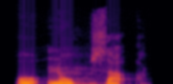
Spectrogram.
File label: onion, Cayuga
